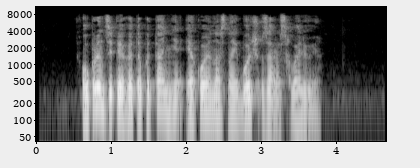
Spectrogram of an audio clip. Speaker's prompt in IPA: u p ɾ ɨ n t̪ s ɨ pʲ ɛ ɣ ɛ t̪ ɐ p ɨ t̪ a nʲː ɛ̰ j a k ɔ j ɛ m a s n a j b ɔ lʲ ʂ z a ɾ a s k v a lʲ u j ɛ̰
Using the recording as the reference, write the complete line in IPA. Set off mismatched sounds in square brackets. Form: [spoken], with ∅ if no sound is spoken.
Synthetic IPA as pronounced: u p ɾ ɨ n t̪ s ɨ pʲ ɛ ɣ ɛ t̪ ɐ p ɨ t̪ a nʲː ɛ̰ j a k ɔ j ɛ [n] a s n a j b ɔ lʲ ʂ z a ɾ [ɐ] s [x] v a lʲ u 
